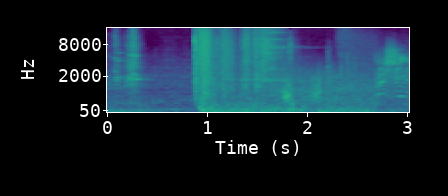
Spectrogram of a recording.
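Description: A tank gun fires with a loud, booming blast.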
